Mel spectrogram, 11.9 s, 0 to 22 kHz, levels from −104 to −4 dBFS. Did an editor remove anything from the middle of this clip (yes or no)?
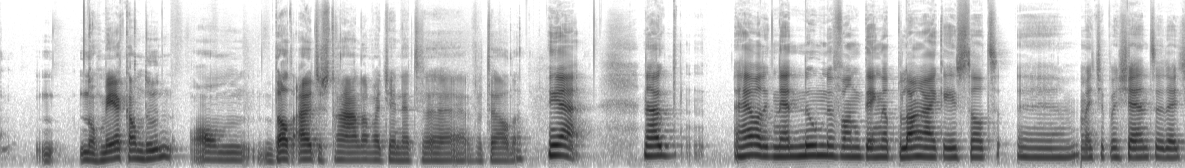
yes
